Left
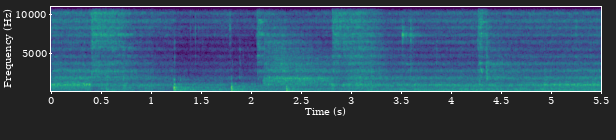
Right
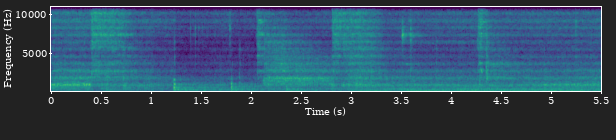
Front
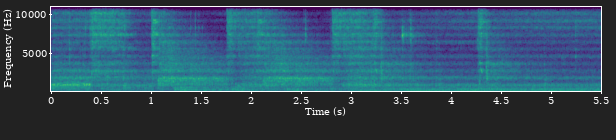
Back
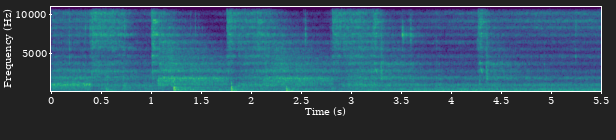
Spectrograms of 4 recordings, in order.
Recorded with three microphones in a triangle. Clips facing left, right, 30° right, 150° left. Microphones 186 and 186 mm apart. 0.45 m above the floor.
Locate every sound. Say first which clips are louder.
0.5 s footsteps: even, back 1 dB; 170° left, 2 m; by 2.7 s 130° left, 1.7 m
3.0 s a running tap: right 1 dB, front 1 dB; 90° right, 2.5 m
